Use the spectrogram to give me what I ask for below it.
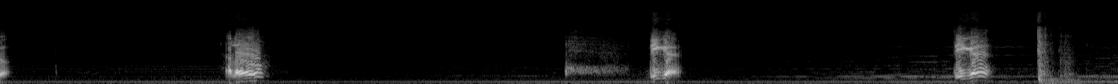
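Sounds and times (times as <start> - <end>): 
low steady hum: 0.0 - 11.1
telephone receiver being hung up: 10.4 - 10.9.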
